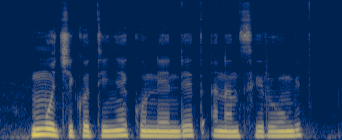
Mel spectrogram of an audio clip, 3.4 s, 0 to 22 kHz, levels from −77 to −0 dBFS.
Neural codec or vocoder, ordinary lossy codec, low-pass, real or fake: none; none; none; real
